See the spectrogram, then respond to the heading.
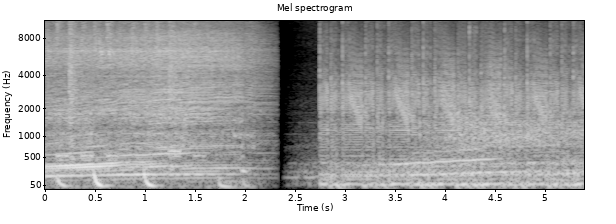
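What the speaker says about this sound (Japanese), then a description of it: "So, how does the Gallardo handle on the circuit?" A Lamborghini Gallardo circuit lap: close, loud engine roar with tire squeal, a brief sudden dropout midway, then the car resumes at full, steady intensity.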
